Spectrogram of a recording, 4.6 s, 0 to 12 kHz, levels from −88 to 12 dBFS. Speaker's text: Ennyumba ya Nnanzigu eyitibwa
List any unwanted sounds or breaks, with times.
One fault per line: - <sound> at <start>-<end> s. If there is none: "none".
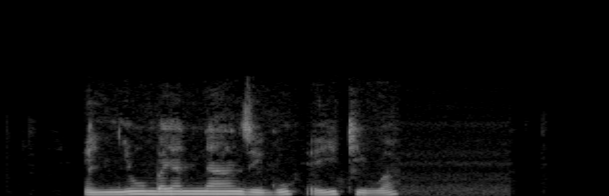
none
